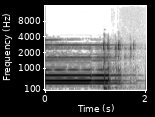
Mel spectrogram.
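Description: Guitar holding a chord that rings steadily, then a couple of short picked notes about a second in, after which the sound dies away.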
